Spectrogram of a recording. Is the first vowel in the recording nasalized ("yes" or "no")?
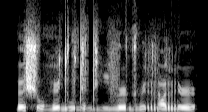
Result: no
